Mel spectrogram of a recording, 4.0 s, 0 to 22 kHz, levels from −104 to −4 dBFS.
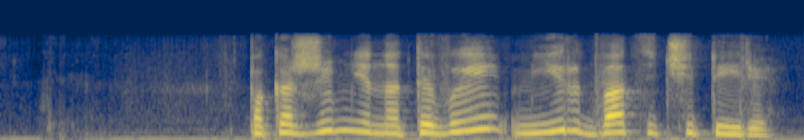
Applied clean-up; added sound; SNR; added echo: neural separator model SepFormer DNS4.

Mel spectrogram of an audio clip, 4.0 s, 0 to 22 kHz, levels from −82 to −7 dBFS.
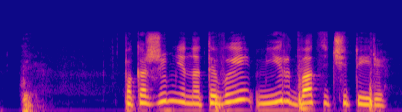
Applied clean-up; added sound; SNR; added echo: neural mask model RNNoise.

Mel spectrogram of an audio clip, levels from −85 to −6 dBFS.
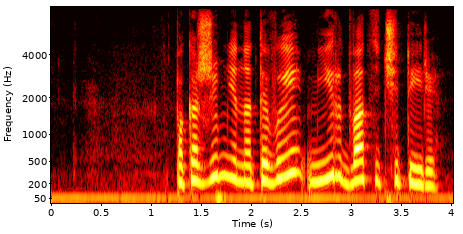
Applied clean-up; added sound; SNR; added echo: none; none; none; none.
